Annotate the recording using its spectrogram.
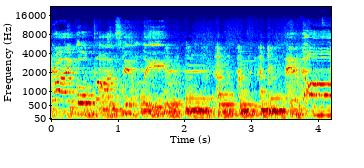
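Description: Live rock-and-roll band with electric bass and electric guitar backing a female vocalist who is singing.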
